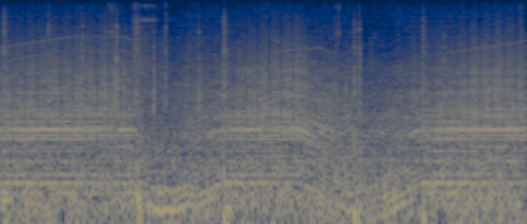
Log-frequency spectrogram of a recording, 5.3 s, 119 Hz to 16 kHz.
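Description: Car drifting in GTA 5 Online on a custom drift track, a steady engine roar with tire squeal-like tonal sweeps, continuous and fairly loud with no talking.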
